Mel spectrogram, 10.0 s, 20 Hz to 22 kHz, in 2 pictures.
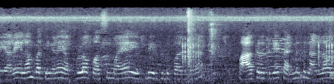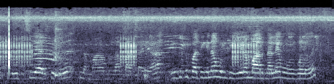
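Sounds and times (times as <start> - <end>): woman's rasping pulsed calls: 4.7 - 5.9, 6.7 - 7.6, 8.3 - 9.0.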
